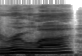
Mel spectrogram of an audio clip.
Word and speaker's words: Roula: I watch that online I put my name and I put r as rhymes with cow oh nice I gave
